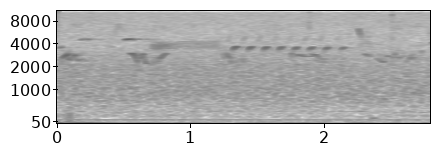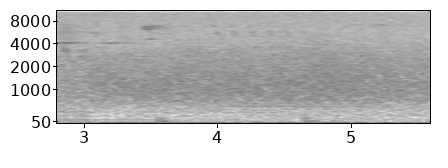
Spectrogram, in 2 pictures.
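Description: Outdoor background noise with a low steady hum, and small birds chirping during the first couple of seconds, including a quick run of about seven short notes.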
